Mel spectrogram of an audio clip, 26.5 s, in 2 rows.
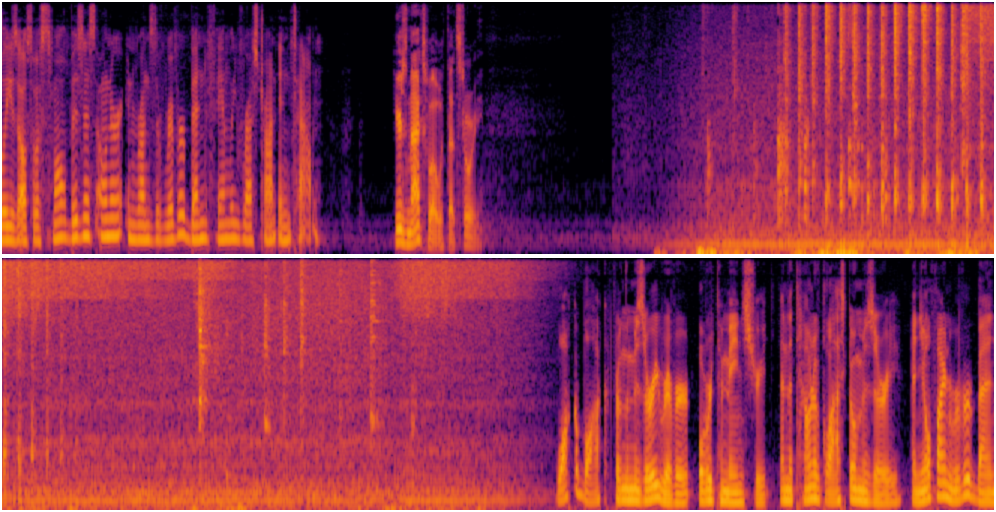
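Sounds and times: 
speech: 0.0 - 4.3, 5.2 - 6.5, 20.6 - 26.4
eggs frying sunny side up on a hot griddle: 9.4 - 20.6.

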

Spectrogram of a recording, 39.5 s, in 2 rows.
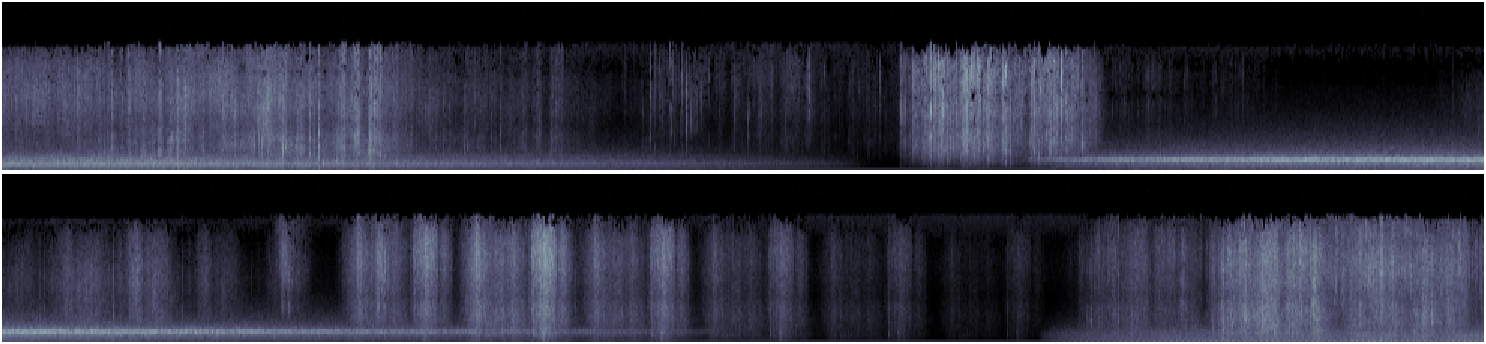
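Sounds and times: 
generative ambient synthesized microtonal chords: 0.0 - 11.1, 14.1 - 28.1, 33.6 - 39.5
crackly bursts of paper, snow and salt samples: 0.0 - 14.8, 19.6 - 30.5, 34.0 - 39.5.

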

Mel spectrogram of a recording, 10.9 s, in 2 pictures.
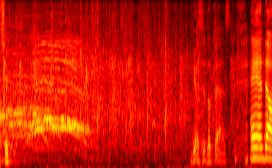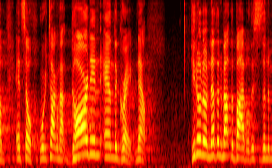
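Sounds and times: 
audience clapping and cheering: 0.0 - 5.3
speech: 0.1 - 0.4, 3.8 - 8.6, 9.2 - 10.8.

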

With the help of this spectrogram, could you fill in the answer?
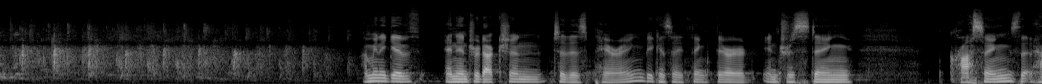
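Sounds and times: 
small crowd clapping: 0.0 - 3.9
speech: 3.6 - 8.9, 9.5 - 10.4.

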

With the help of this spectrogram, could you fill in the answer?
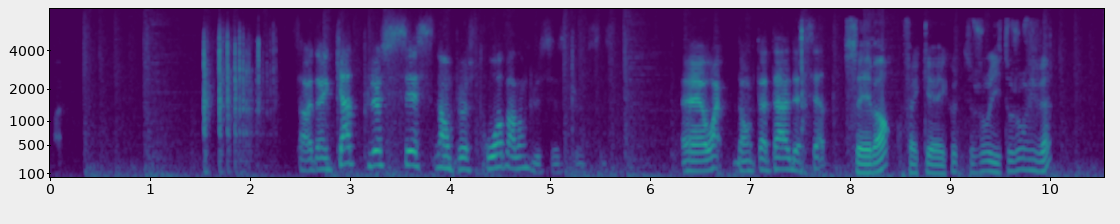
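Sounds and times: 
six-sided die rolling on a hard table: 1.5 - 2.3
speech: 2.5 - 5.6, 6.3 - 10.2.

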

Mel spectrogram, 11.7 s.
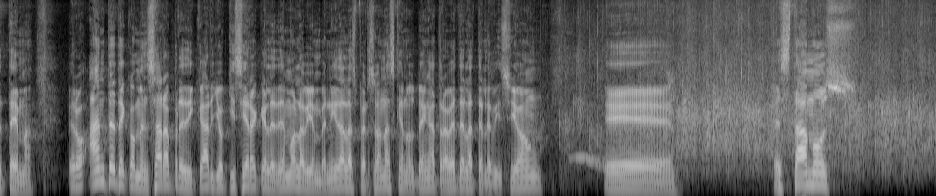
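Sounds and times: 
speech: 0.0 - 7.0, 7.6 - 8.6, 9.6 - 10.7
audience applause: 6.9 - 11.7.

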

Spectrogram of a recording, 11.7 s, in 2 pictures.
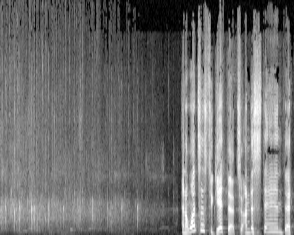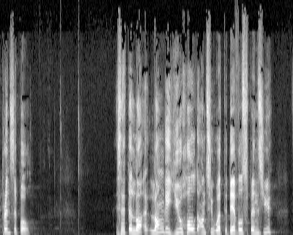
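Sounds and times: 
audience applause for volunteers: 0.0 - 3.3
speech: 3.6 - 6.5, 8.2 - 11.7.

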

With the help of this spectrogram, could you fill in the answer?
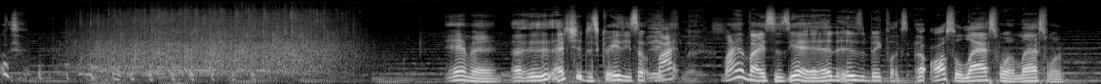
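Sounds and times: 
laughter: 0.0 - 3.7, 5.2 - 7.5
crowd cheering: 0.0 - 3.8, 6.5 - 7.2
speech: 0.1 - 1.6, 4.5 - 10.8.

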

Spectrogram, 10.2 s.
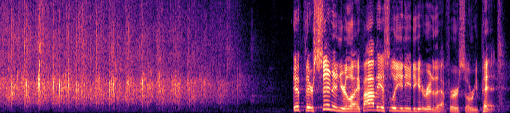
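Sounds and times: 
crowd audience applauding: 0.0 - 5.0
speech: 5.9 - 10.1.

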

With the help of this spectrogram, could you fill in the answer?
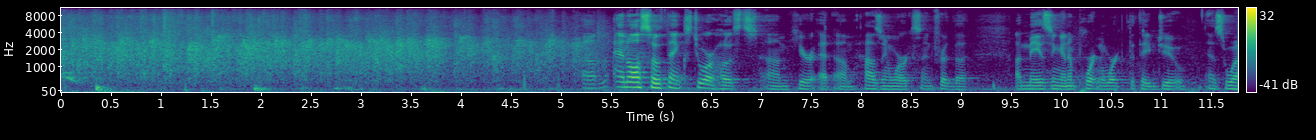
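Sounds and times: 
audience applause: 0.0 - 5.6
speech: 5.3 - 11.7.

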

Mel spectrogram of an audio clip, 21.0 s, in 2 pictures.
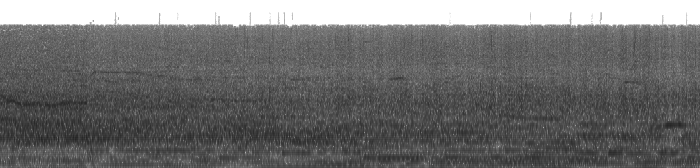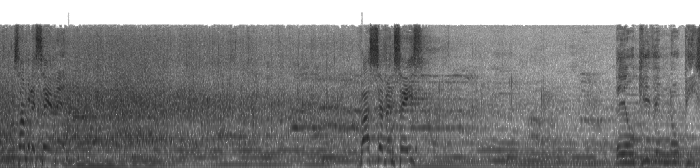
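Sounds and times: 
audience clapping: 0.0 - 19.0
speech: 10.8 - 11.3, 16.0 - 16.9, 19.8 - 20.9.

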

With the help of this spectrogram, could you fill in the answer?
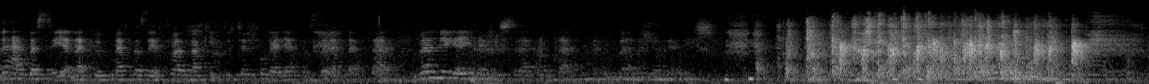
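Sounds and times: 
speech: 0.7 - 8.0
audience applause: 7.6 - 11.4.

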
